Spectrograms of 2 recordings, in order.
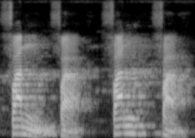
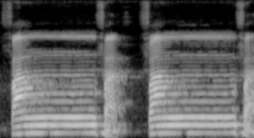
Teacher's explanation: Fa kalau dibaca dengung 100% dengung rongga hidung berdengung 100% itu Tapi kalau dibaca antara jelas dan dengung menjadi samar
